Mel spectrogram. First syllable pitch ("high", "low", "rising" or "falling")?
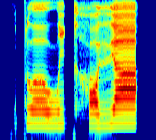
low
